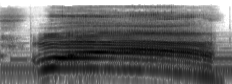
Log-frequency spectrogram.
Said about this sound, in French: Soudain, un puissant rugissement retentit.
